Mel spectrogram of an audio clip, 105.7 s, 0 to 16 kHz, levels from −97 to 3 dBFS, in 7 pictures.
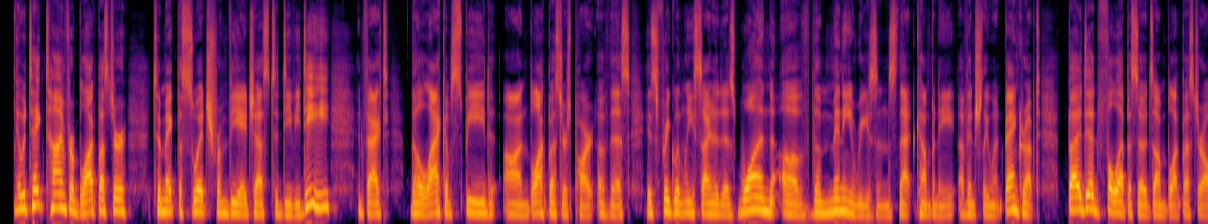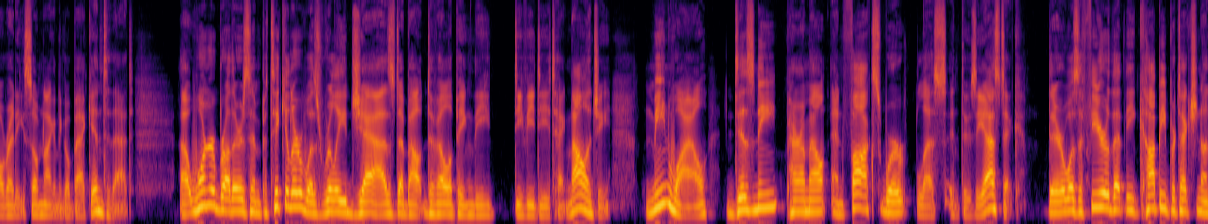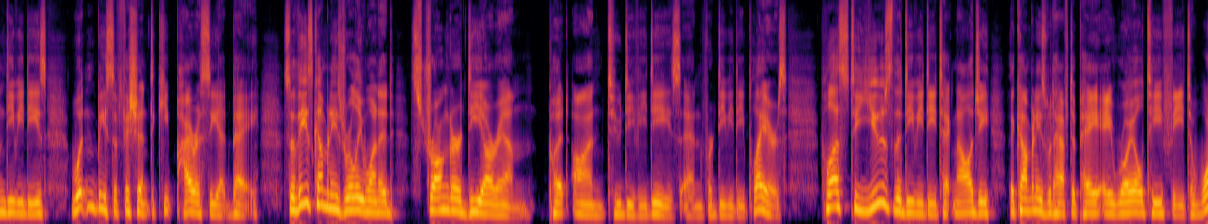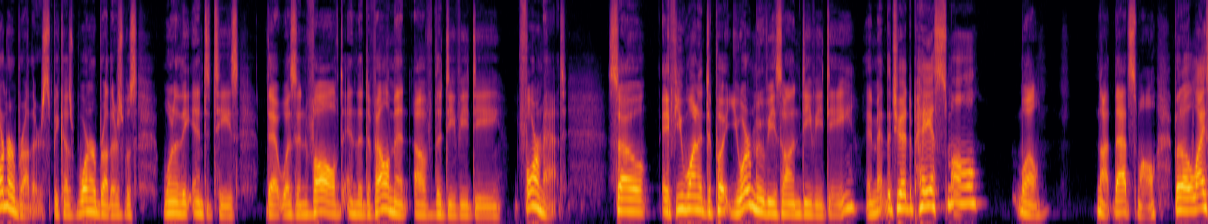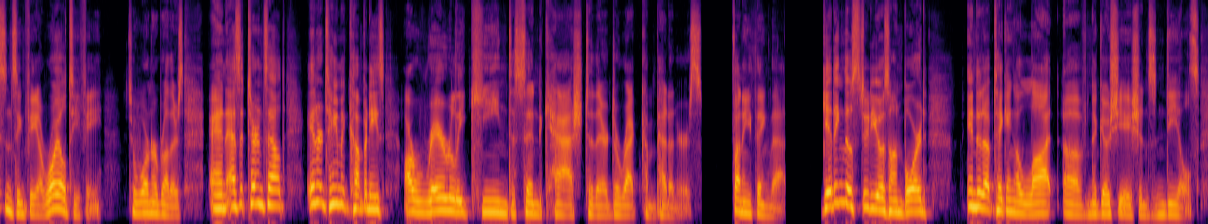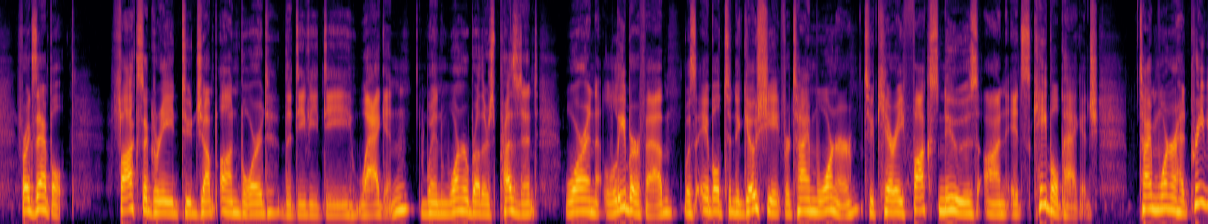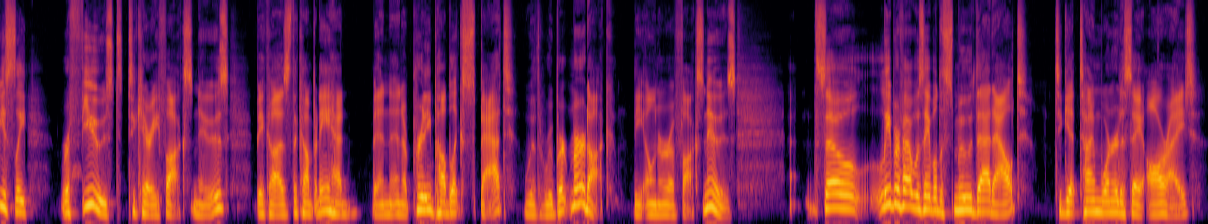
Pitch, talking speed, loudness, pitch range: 140 Hz, 165 wpm, -19 LUFS, 125-165 Hz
